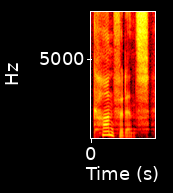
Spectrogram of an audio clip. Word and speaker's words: confidence: The word confidence. Let's say it slowly. Con-fi-dence. Con-fi-dence. The stress is on the first syllable.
